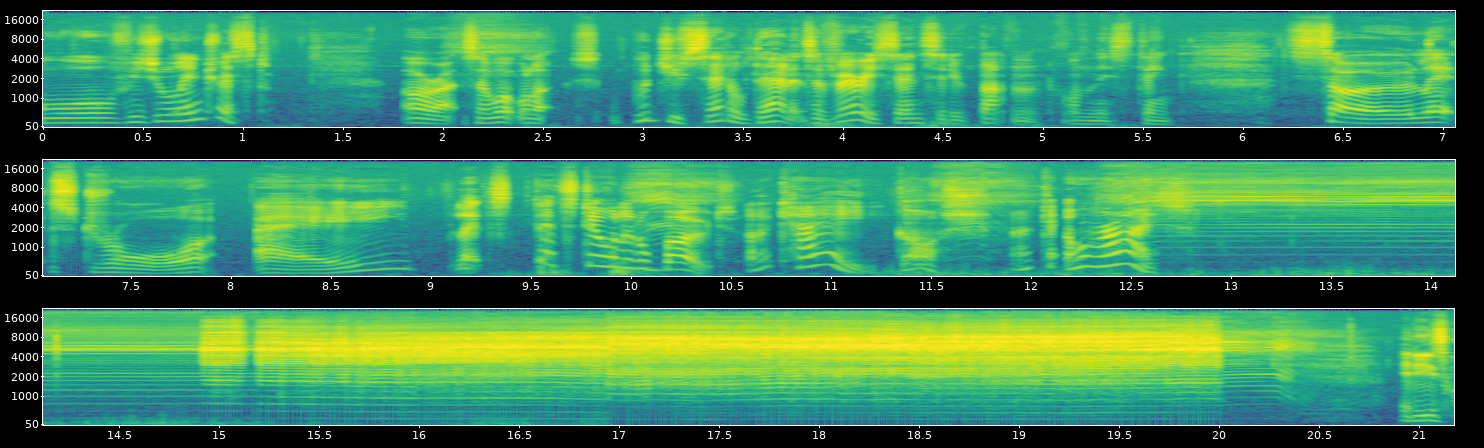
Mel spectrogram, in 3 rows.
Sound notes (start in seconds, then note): 2.1 buzz; 12.4 buzz; 13.5 loud Buzz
